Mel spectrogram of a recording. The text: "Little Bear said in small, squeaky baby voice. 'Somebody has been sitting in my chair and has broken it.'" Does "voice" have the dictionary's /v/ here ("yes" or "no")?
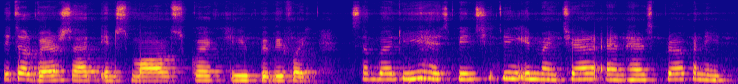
no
